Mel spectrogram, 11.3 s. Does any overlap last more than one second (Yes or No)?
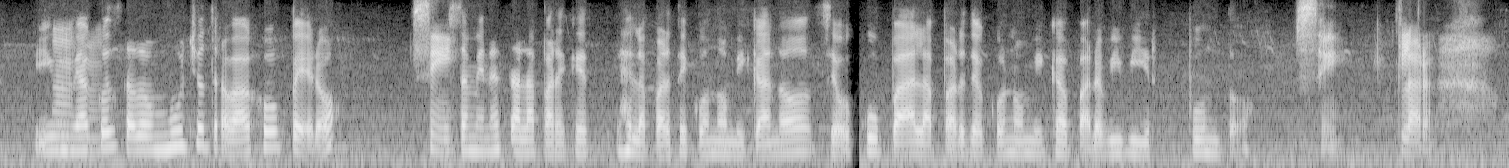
No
